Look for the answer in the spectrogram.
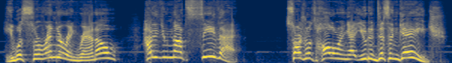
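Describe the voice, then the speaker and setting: A man acting an upset, commanding police officer in an audio drama, forceful and emphatic. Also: very high voice, sing-song, moderate pace, full character voice. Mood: shocked, angry.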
